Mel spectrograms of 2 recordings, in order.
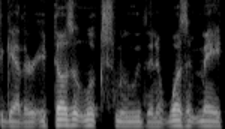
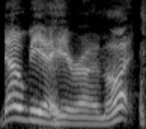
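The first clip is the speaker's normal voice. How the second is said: broad Australian, pitched up, questioning lilt; Australian interviewee impression; 6 semitones higher, 5 dB louder than usual. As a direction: tell it as a hammed-up Aussie storyteller. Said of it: "this guy right here being interviewed".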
